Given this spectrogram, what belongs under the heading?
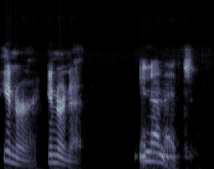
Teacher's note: so it's the same word, we just skip right over that T.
